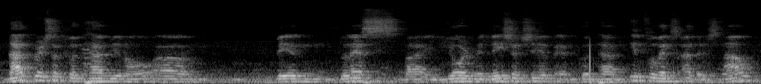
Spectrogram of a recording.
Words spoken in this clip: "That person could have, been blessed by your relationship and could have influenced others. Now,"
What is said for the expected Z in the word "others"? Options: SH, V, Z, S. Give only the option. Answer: S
